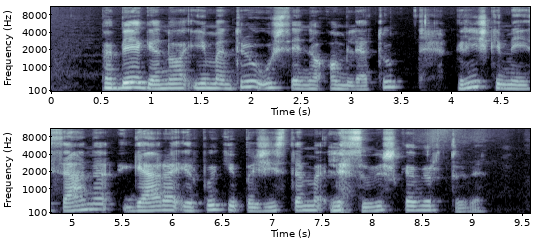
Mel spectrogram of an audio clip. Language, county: Lithuanian, Alytus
